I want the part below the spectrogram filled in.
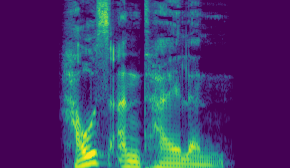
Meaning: dative plural of Hausanteil
- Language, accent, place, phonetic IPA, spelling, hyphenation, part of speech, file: German, Germany, Berlin, [ˈhaʊ̯sʔanˌtaɪ̯lən], Hausanteilen, Haus‧an‧tei‧len, noun, De-Hausanteilen.ogg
